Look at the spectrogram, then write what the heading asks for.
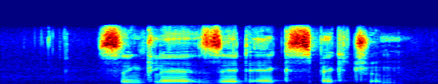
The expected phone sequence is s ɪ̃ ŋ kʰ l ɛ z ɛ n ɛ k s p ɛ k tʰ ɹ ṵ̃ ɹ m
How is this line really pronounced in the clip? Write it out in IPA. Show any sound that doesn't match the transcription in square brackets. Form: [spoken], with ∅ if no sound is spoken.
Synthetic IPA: s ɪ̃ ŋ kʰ l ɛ z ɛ [d] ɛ k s p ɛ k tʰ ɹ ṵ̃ [∅] m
